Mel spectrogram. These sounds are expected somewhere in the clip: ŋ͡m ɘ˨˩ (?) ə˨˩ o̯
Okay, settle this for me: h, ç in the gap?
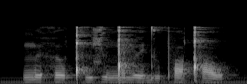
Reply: h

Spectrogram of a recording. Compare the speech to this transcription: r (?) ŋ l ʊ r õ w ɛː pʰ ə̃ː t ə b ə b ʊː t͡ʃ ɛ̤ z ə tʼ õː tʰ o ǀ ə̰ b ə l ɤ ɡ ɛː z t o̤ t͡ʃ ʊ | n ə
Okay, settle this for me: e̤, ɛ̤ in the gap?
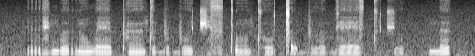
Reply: ɛ̤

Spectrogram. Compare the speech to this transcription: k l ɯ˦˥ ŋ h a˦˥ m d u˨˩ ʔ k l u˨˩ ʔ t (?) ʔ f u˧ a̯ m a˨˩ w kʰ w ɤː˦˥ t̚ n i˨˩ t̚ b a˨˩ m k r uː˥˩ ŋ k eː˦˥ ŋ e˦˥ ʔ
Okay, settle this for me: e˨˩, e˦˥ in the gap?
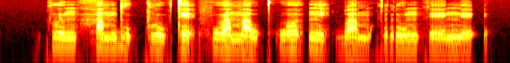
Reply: e˦˥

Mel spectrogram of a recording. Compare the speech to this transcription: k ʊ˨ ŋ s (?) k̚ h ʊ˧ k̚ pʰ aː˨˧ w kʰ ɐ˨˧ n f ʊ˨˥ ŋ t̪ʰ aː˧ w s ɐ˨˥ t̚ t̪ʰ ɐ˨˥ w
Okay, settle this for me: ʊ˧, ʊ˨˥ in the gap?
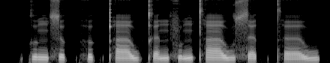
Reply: ʊ˨˥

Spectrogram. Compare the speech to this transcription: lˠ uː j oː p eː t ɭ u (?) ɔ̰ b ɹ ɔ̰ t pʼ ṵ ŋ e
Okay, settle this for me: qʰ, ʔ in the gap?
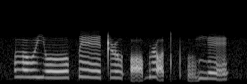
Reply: ʔ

